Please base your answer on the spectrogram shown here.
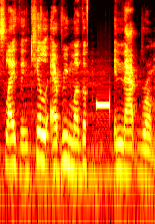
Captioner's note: beep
